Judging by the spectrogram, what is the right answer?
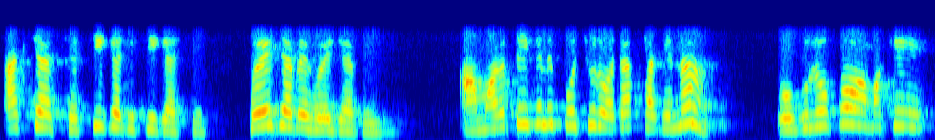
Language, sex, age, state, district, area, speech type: Bengali, female, 30-45, West Bengal, Paschim Bardhaman, urban, conversation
